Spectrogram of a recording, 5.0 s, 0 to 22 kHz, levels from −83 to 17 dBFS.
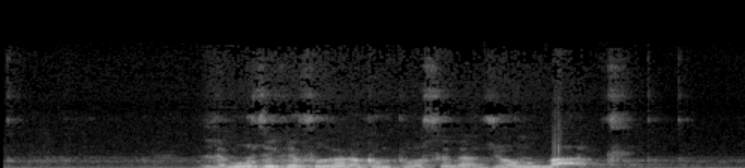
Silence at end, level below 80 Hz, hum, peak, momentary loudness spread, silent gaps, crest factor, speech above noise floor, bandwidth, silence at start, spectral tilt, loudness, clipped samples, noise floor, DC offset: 0.8 s; -48 dBFS; none; -2 dBFS; 13 LU; none; 18 dB; 28 dB; 15 kHz; 1.3 s; -7.5 dB/octave; -17 LUFS; under 0.1%; -44 dBFS; under 0.1%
